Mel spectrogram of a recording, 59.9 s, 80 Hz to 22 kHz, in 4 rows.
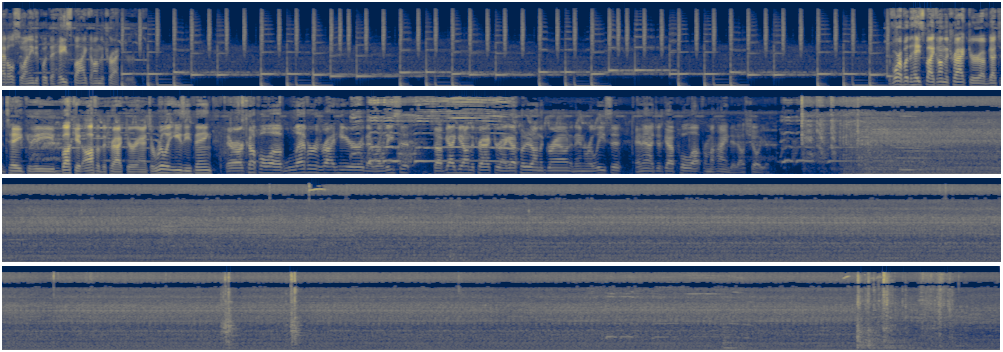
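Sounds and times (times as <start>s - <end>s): diesel tractor engine idling: 0.0s - 2.8s, 27.0s - 59.9s.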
